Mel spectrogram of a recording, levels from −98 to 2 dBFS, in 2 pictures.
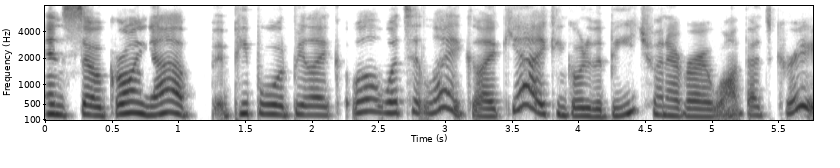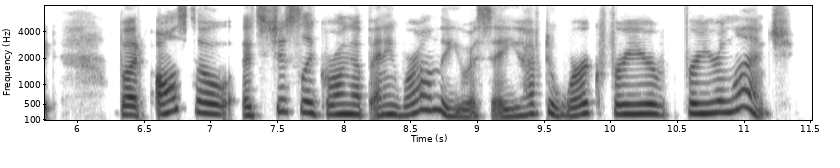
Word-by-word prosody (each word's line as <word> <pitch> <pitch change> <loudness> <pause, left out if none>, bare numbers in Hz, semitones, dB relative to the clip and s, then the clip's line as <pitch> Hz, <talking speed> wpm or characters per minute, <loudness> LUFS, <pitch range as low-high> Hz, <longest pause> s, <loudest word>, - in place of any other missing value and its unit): And 245 -3 +4
so, 220 0 +2
growing 255 0 +3
up, 260 -3 +2 0.2
uh, - - -7
people 255 -1 0
would 230 -2 +1
be, 240 -1 -3
like, 225 -1 -4
"Well, 305 +2 -1
what's 275 +1 -1
it 280 - -4
like?" 335 -1 -3
Like, 190 - -3
"Yeah, 380 - -2
I 250 - +2
can 240 -3 -4
go 200 -1 0
to 200 - +1
the 185 - -1
beach 255 - -3
whenever 200 -4 -2
I 185 - -1
want." 220 - -4
That's 215 0 -7
great, 420 +9 -1 0.5
but 225 -1 +4
also, 270 -2 +3
it's 215 0 -1
just 310 -1 -1
like 275 -3 +3
growing 245 +1 +3
up 235 - -2
anywhere 235 +3 +1
on 350 0 0
the 235 - +2
USA, 190 - -3
you 195 +3 -1
have 250 +1 -3
to 255 - +1
work 225 +5 0
for 245 0 +1
your 245 -1 +4
for 260 -1 +5
your 270 +2 +4
lunch. 370 +8 -2
250 Hz, 240 wpm, -26 LUFS, 220-275 Hz, 0.5 s, for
